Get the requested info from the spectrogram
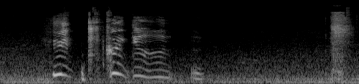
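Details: Sneeze during a VTuber livestream: short rising voiced sounds as a brief build-up, then a sharp breathy burst near the end.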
